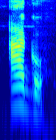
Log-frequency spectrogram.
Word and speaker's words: hago: Ago. Ago. The H here doesn't have any sound.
